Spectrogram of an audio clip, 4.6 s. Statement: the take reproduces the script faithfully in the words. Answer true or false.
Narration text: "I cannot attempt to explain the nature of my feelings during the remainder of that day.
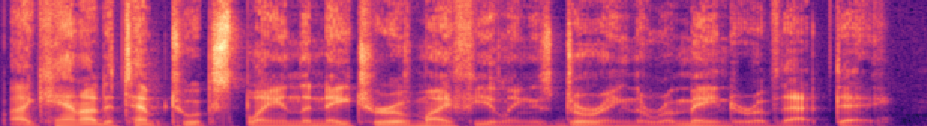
true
